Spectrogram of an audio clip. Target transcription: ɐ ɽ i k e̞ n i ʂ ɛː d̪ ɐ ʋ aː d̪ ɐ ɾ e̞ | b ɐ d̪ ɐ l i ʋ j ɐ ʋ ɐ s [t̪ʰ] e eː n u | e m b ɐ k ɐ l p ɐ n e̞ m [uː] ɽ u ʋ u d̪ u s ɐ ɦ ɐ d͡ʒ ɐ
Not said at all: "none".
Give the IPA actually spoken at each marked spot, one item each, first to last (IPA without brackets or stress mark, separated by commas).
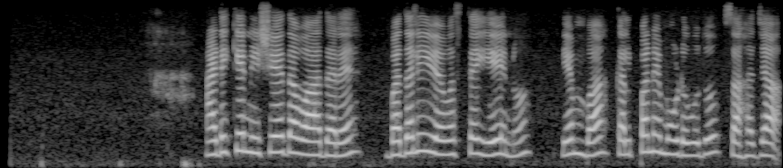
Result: t̪ʰ, uː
